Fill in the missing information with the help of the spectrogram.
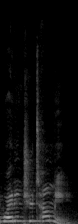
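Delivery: put-on high hurt little girl; upset child. A narrator's reading. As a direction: accuse her in shock. Matilda voiced.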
